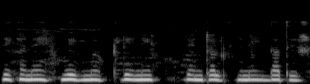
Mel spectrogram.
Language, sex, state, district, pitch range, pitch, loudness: Bengali, female, West Bengal, Jalpaiguri, 210-220 Hz, 215 Hz, -23 LUFS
